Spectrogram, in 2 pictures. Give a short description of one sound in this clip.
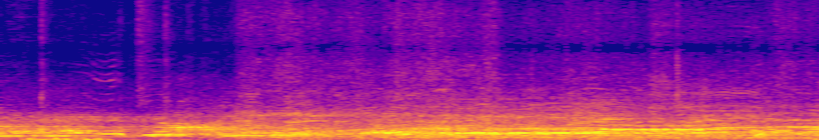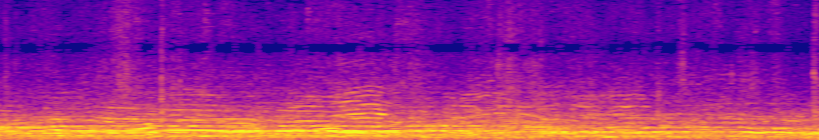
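A large crowd of men chants loudly together.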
